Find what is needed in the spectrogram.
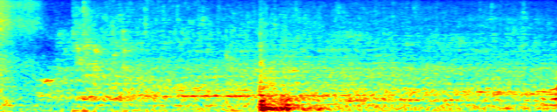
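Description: Water running from a kitchen tap into a plastic electric kettle as it fills, with a single thump about halfway through.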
